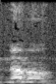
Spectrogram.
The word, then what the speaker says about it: Nana: So my name is Nana Agyemang, which is November Alpha, too corporate for spelling it all phonetically.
